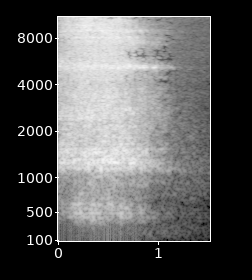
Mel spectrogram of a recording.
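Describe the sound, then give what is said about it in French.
A long, airy breath during a guided breathing exercise makes a steady broad hiss that holds, then fades smoothly to silence within about a second and a half. “on inspire et on expire.”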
